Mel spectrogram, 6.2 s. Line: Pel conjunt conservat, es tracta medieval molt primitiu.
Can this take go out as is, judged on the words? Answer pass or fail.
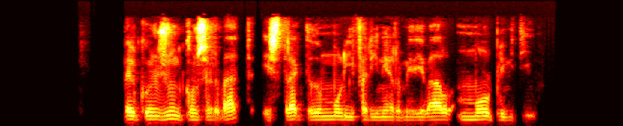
fail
